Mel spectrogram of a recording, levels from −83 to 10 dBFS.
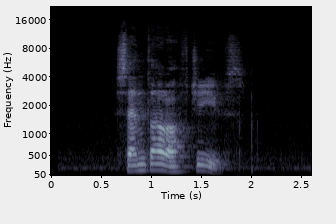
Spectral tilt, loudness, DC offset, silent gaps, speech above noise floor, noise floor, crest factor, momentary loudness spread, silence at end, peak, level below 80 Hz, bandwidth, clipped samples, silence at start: -3 dB/octave; -31 LUFS; under 0.1%; none; 36 dB; -68 dBFS; 20 dB; 21 LU; 0.7 s; -14 dBFS; -90 dBFS; 15.5 kHz; under 0.1%; 0.65 s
